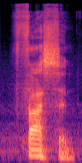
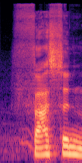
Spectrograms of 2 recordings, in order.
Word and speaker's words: fasten: a seat belt but fasten the t is not pronounced is not pronounced so we say fasten fasten my seat belt a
